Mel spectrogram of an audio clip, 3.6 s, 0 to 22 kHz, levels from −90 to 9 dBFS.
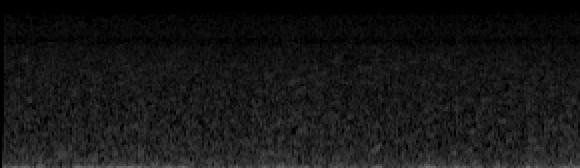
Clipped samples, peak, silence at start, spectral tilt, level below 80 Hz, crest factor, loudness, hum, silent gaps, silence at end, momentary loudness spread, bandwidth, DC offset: under 0.1%; -44 dBFS; 0.05 s; -3 dB/octave; -64 dBFS; 14 dB; -60 LUFS; none; none; 0 s; 1 LU; 16.5 kHz; under 0.1%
